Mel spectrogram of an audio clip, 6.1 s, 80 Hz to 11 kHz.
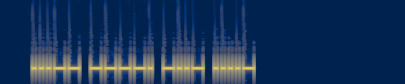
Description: Morse code, heard as a keyed tone, about 22 wpm, 700 Hz. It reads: 39X4
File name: practice / 22wpm / Four Letter-Number Combinations - 22wpm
